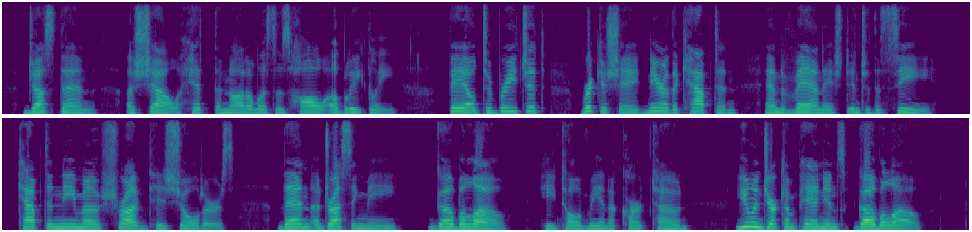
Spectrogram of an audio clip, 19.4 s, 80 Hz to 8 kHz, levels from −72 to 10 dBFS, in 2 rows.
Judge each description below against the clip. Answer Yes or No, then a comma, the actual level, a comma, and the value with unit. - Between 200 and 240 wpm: No, average, 140 wpm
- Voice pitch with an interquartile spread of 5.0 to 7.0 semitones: No, average, 3.3 semitones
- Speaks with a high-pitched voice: Yes, high, 235 Hz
